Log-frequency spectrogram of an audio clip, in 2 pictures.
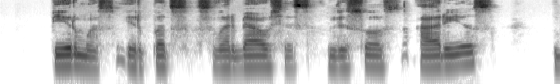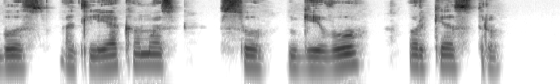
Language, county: Lithuanian, Panevėžys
